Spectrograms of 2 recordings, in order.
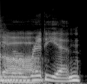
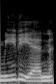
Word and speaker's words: median: But you always call it a meridian. No. Do I? Yes, you do. What? No. And so whenever we have a conversation on air where you're talking about the meridian, if I say it correctly, then you just like unconsciously switch to saying median. I go back and forth? You go back. As soon as you hear it right, you're like, median.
